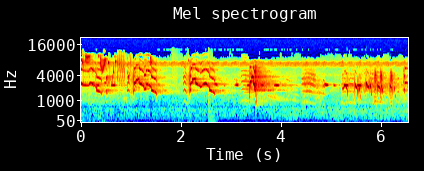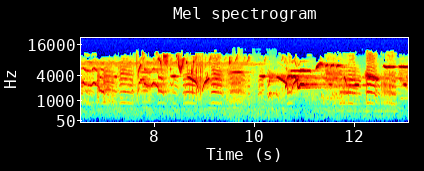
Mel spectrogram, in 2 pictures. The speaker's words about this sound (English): David Stewart, a wildlife sound recordist, has spent more than 30 years collecting often rarely heard sounds of Australia's wildlife. And it's his bird recordings that have been used on the album.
